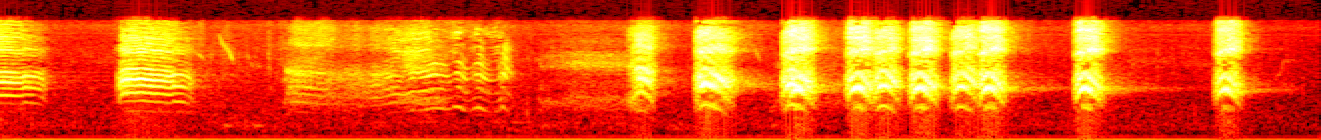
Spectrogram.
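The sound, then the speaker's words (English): A crow caws repeatedly, starting with a couple of drawn-out harsh calls, then a quicker run of short, raspy caws with brief gaps. The calls are clear, with no voices. “So a crow yep. by any other name sounds would, the same.”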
